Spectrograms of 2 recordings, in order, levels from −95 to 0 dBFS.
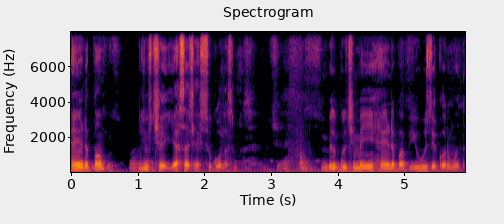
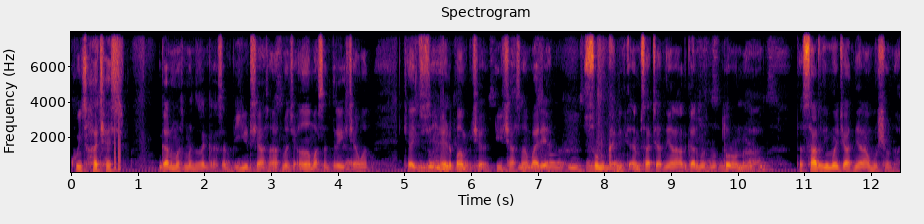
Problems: background sounds at intervals, background conversations at intervals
